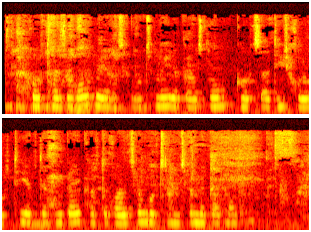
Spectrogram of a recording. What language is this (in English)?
Armenian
